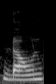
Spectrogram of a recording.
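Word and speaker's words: down: सी प Boeing डाउन अब डॉन नहीं पढ़ेंगे इसको डाउन पढ़ेंगे यहां पर बिफोर दैट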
